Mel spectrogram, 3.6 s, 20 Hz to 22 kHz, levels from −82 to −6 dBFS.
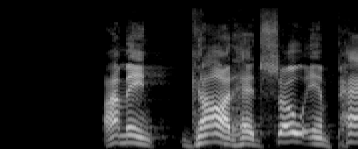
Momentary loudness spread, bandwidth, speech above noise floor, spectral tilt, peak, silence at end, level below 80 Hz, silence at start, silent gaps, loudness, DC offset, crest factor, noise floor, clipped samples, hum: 12 LU; 17.5 kHz; over 64 dB; -3 dB/octave; -10 dBFS; 0 s; -84 dBFS; 1.05 s; none; -26 LUFS; under 0.1%; 18 dB; under -90 dBFS; under 0.1%; none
